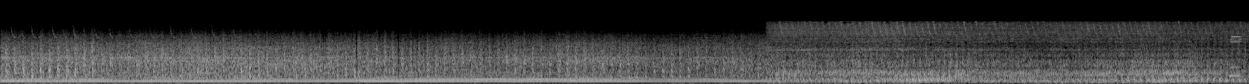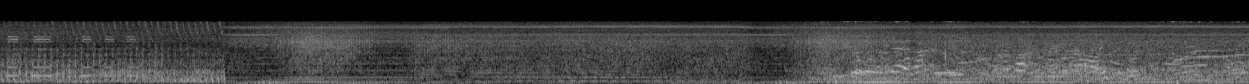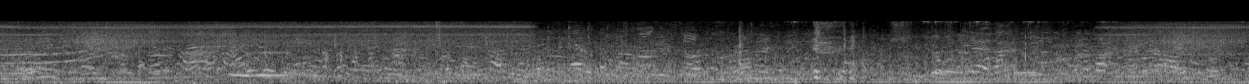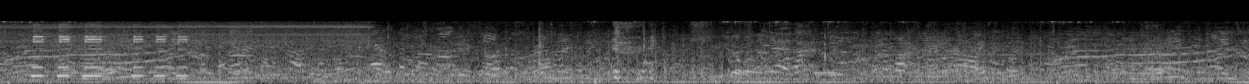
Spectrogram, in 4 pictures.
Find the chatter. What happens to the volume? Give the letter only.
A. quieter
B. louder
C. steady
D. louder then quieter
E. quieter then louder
C.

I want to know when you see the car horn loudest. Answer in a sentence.
The volume of the car horn peaks at 38 seconds.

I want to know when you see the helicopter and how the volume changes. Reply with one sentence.
The helicopter can be heard from 0.0 to 49.9 s, getting quieter.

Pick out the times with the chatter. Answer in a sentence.
You can hear the chatter from 20.3 to 49.9 s.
